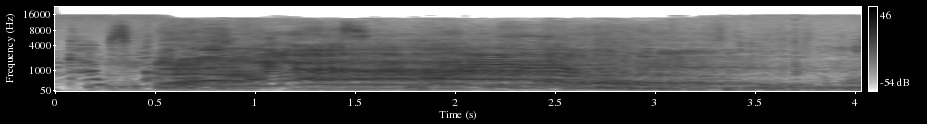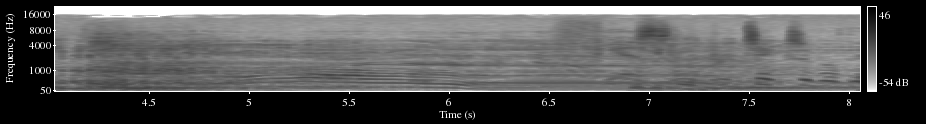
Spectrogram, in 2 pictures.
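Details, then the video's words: Male lions clash with the Nkuhuma pride, which has cubs, in a sunrise safari scuffle on August 11; loud ragged roars and snarls run continuously, ending in a rising, grinding growl, with a guide speaking. "Birminghams And Nkuhuma have a ROARING fight"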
